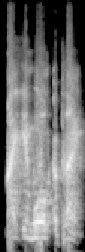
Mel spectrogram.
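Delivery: high-pitched, punchy Cockney; Cockney accent. Shown as a demonstration. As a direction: belt it out as a Cockney pirate line. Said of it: "how to say the line as a Cockney".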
